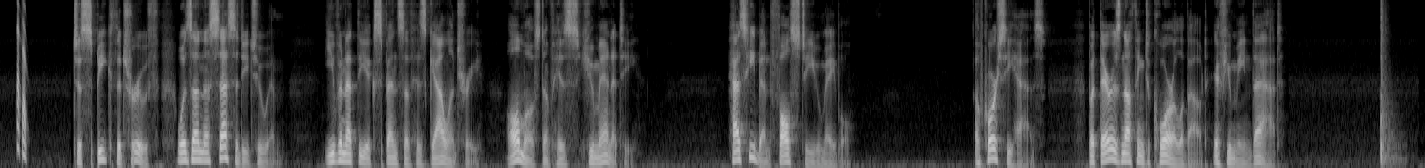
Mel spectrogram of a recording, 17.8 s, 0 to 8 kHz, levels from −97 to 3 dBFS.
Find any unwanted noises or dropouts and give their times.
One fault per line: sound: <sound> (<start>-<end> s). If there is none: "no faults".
sound: chirp (0.2-0.4 s)
sound: thud (17.3-17.6 s)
